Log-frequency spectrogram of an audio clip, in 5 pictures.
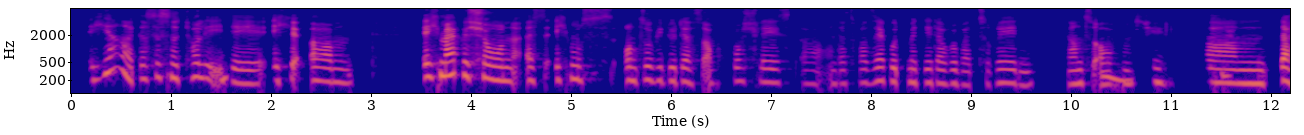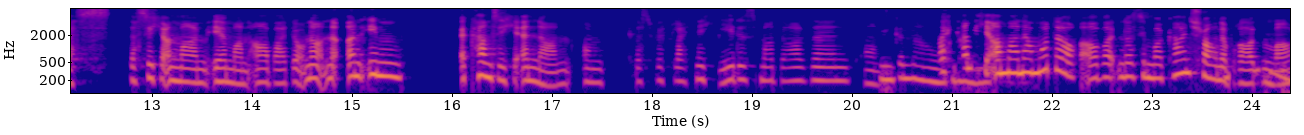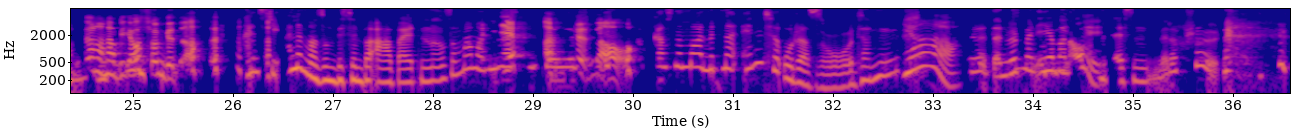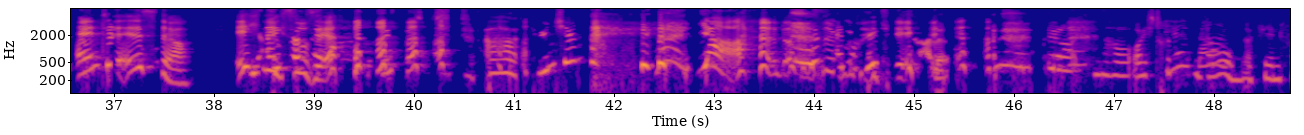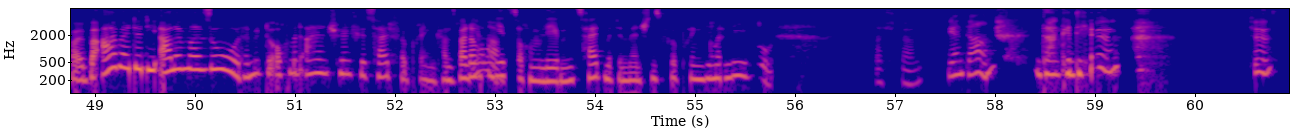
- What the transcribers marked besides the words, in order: other background noise; unintelligible speech; tapping; laugh; laughing while speaking: "Ja, genau"; unintelligible speech; chuckle; distorted speech; laugh; unintelligible speech; chuckle; laugh; laughing while speaking: "Idee"; laugh; laughing while speaking: "Danke dir"
- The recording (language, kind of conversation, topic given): German, advice, Wie erlebst du den Druck, an Familientraditionen und Feiertagen teilzunehmen?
